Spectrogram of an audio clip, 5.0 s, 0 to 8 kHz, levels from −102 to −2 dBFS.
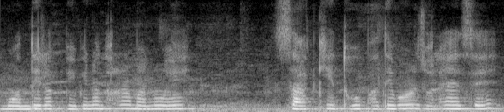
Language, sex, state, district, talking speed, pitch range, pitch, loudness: Assamese, female, Assam, Sonitpur, 105 wpm, 245-260 Hz, 255 Hz, -18 LUFS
